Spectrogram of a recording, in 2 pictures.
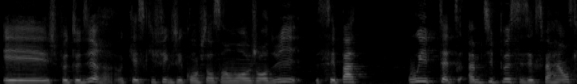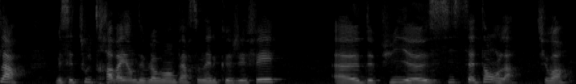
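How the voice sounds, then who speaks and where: A woman's voice: medium pitch, fairly even intonation, fairly quick. A woman from France, a public speaking coach, telling her story in a casual, chatty interview, with lots of fillers and restarts.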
